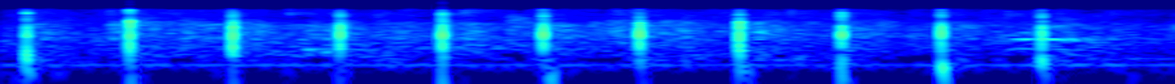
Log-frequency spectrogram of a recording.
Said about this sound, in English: Let's give the Lord one more hand clap of praise.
